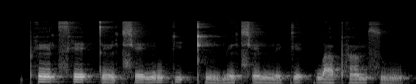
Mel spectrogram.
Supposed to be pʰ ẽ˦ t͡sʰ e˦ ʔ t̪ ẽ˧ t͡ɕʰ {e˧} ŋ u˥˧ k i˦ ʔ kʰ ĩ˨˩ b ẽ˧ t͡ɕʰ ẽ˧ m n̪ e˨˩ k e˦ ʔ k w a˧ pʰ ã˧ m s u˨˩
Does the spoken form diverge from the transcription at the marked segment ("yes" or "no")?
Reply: no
